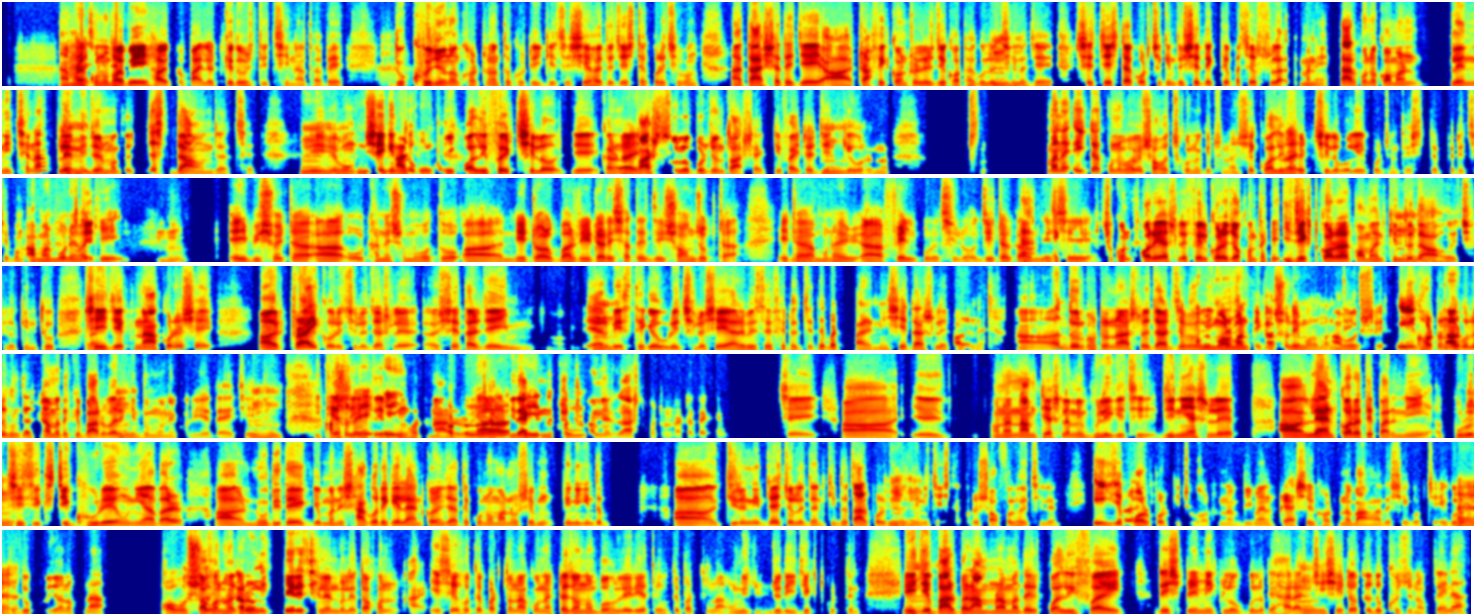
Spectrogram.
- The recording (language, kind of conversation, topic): Bengali, unstructured, আপনার মতে ইতিহাসের কোন ঘটনা সবচেয়ে দুঃখজনক?
- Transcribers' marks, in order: other background noise; "আসতে" said as "এসতে"; tapping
